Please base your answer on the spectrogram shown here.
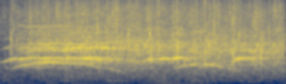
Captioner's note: audience cheers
